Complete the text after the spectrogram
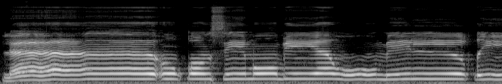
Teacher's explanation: لام کے بعد الف ہے، اس الف کے اوپر مد ہے، اس مد کو 3 الف کے مقدار کھینچ کر پڑھتے ہیں۔ قاف کو موٹا بھی پڑھیں گے، قاف پر قلقلہ بھی کریں گے۔ قاف موٹے حرف میں سے بھی ہے اور قلقلے والے حرف میں سے بھی ہے۔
